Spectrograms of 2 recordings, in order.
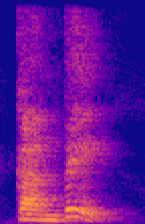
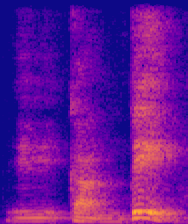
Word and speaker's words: canté: Canté. También. Sílaba que lleva fuerza de voz es la sílaba T y es la última. Canté. Fuerza de voz T.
